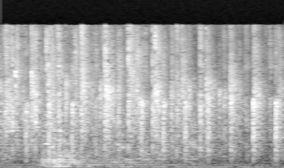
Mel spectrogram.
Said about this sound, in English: Let's give it up for Sylvia, for our radio audience.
